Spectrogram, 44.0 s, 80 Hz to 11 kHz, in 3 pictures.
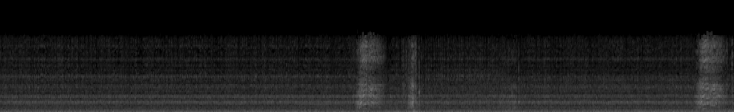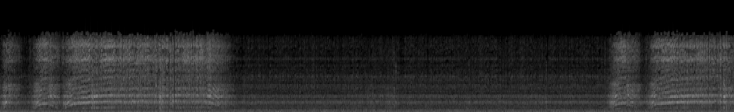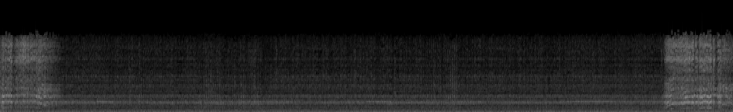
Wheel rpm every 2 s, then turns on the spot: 0, 0, 0, 10, 0, 0, 20, 70, 150, 10, 0, 0, 10, 90, 120, 0, 20, 0, 10, 0, 0, 80.
32-34 36-38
